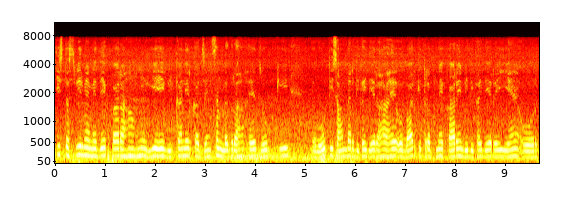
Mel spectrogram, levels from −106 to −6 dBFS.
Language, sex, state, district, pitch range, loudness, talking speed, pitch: Hindi, male, Rajasthan, Bikaner, 155-175 Hz, -15 LUFS, 235 wpm, 165 Hz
